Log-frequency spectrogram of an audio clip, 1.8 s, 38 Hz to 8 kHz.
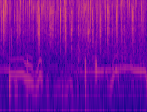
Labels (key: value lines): label: biophony, cascading saw
recorder: SoundTrap 600 or HydroMoth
